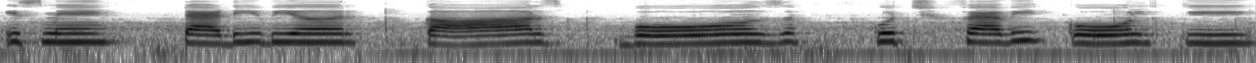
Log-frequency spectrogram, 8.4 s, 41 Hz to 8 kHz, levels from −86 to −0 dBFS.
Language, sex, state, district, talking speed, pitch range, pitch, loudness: Hindi, male, Punjab, Fazilka, 55 wpm, 220-245 Hz, 230 Hz, -13 LUFS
